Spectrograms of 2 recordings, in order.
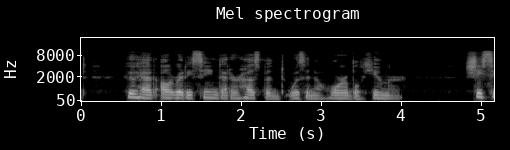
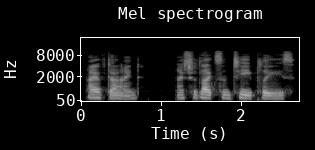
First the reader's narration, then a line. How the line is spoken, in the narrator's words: said Lydgate curtly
